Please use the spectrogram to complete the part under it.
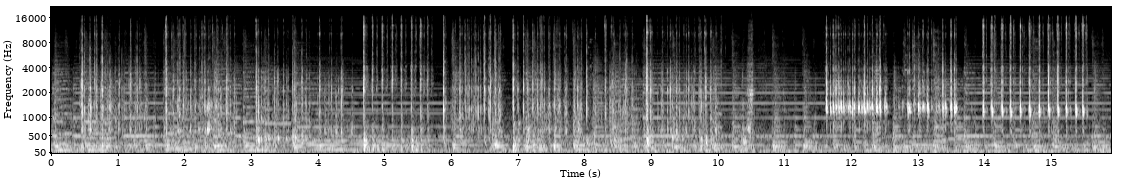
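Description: Rapid mechanical keyboard typing before any foam, tape or lubricant modding, with the top removed, a continuous clatter of clicky keystrokes close to the mic, with brief pauses and bursts, no voices.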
